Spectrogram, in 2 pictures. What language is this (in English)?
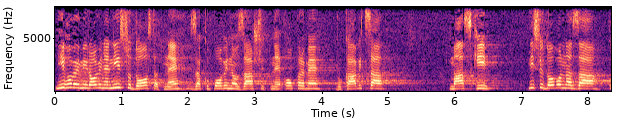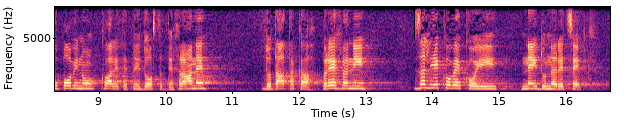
Croatian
